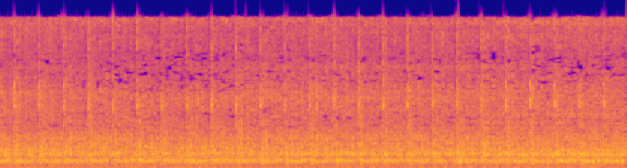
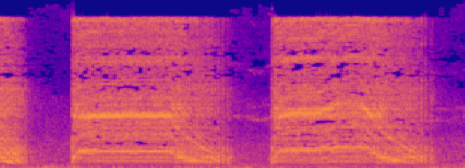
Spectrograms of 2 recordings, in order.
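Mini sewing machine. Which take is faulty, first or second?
second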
